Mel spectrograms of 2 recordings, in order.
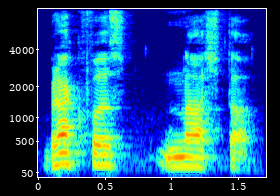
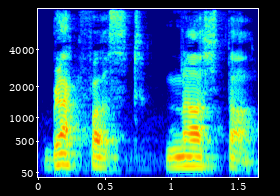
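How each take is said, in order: Both takes have the same delivery.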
